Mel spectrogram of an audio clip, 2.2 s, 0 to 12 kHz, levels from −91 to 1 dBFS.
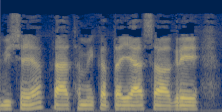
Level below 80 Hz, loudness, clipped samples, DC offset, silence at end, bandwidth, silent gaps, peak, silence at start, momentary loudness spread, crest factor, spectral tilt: -60 dBFS; -23 LUFS; under 0.1%; under 0.1%; 0.1 s; 8 kHz; none; -6 dBFS; 0 s; 4 LU; 18 dB; -5 dB/octave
